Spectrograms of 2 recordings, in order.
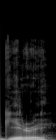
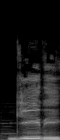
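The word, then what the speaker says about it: guiri: the same it's pronounced giri gidi yes he's dropped to you yeah so as i was saying in spanish we usually don't pronounce the u when we use the um the g letter okay so if you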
